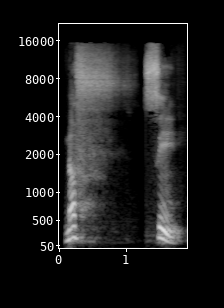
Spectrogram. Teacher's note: jadi bibir bawah bertemu dengan gigi seri atas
